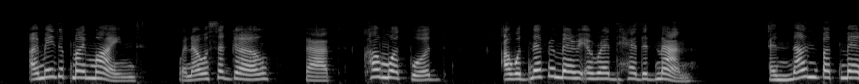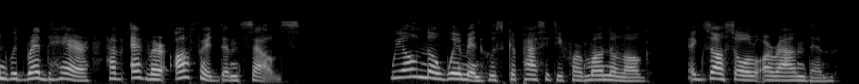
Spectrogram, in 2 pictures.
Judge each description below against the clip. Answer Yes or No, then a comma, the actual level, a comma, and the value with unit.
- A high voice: Yes, high, 240 Hz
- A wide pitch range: Yes, wide, 6.3 semitones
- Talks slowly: No, average, 155 wpm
